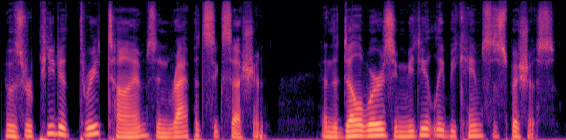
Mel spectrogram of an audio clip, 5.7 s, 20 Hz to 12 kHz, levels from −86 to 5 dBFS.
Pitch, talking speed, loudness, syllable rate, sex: 125 Hz, 150 wpm, -19 LUFS, 6.1 syllables/s, male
